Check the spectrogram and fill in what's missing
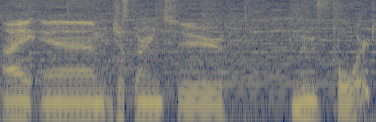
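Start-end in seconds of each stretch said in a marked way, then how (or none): none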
